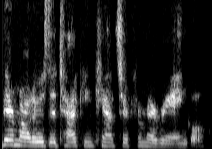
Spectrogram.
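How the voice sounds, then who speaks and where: A woman volunteer giving an informal news interview, rephrasing haltingly as she goes. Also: medium pitch, no echo. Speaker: charity volunteer.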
